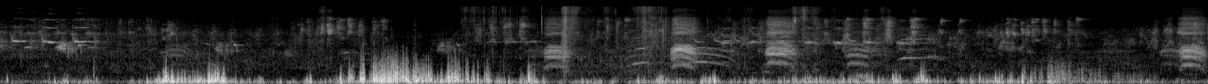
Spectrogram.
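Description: Crows cawing several times among other bird calls, over uneven gusts of wind buffeting the microphone that are loudest about two and four seconds in.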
